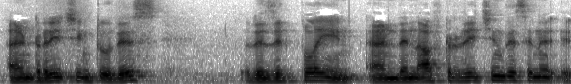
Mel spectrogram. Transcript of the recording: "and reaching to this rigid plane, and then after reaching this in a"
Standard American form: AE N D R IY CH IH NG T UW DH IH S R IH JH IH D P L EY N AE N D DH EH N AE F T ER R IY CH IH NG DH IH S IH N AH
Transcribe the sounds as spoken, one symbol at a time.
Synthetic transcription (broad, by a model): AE N D R IY CH IH NG T UW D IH S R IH Z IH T P L EY N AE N D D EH N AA F T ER R IY CH IH NG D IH S IH N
